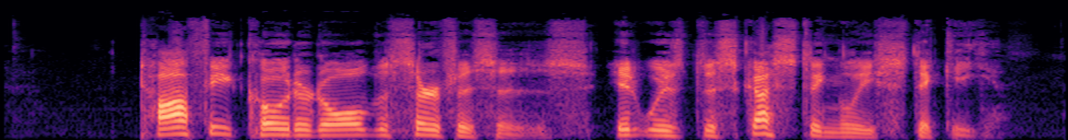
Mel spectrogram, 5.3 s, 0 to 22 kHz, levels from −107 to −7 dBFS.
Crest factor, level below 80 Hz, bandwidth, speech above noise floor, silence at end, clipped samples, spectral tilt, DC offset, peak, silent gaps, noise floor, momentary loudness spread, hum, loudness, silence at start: 20 dB; -74 dBFS; 13 kHz; 54 dB; 0.5 s; under 0.1%; -4 dB/octave; under 0.1%; -8 dBFS; none; -83 dBFS; 18 LU; none; -28 LUFS; 0.7 s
